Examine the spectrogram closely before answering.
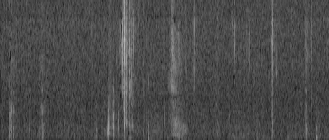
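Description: Close-up chewing of soft, moist squid-ink mochi bread with pork floss: scattered small wet mouth clicks and smacks, with no crunch.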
